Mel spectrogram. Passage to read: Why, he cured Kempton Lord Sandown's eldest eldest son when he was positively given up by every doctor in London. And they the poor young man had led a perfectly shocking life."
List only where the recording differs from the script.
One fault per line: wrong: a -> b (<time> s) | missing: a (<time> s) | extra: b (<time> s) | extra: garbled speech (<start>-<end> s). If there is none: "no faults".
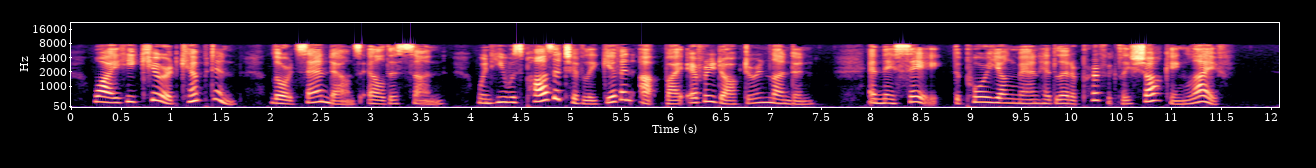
missing: eldest (3.4 s)
extra: say (8.2 s)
